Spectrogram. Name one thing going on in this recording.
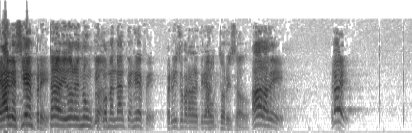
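A man speaks loudly and firmly through a microphone outdoors.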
